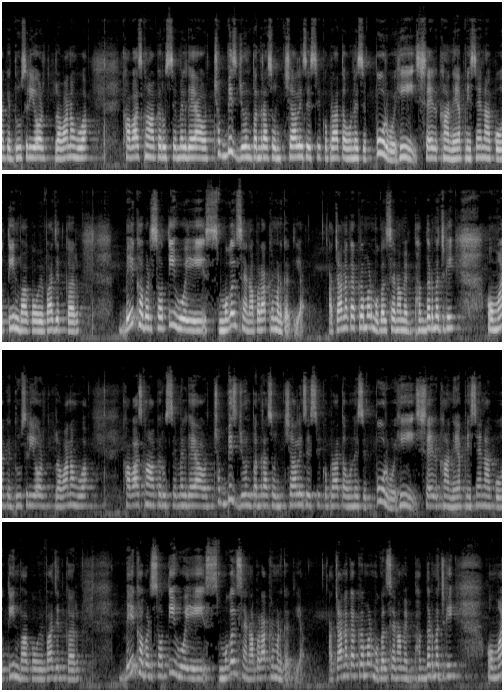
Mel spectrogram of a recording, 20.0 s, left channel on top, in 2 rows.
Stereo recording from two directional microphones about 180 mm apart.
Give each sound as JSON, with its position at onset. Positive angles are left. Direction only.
{"t": 0.0, "sound": "speech", "side_deg": 35}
